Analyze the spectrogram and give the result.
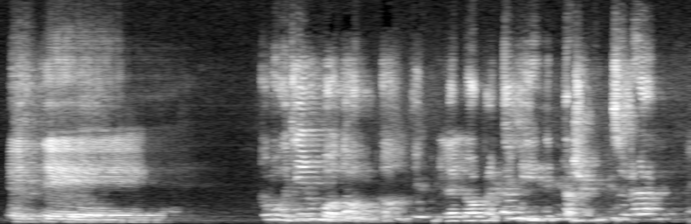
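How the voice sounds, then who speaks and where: Preaching a sermon in a church hall, a man with a Rioplatense Argentine accent speaks in a voice high for a man, with big pitch swings at normal speed. He's recorded from a distance in a very echoey space with crowd noise. He jokes and speaks straight to the congregation in a conversational way.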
